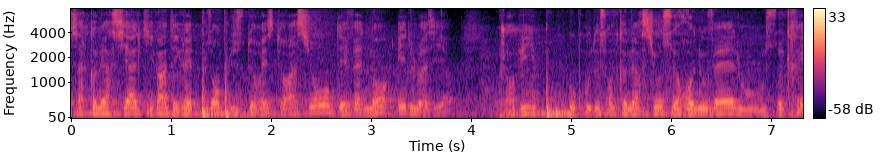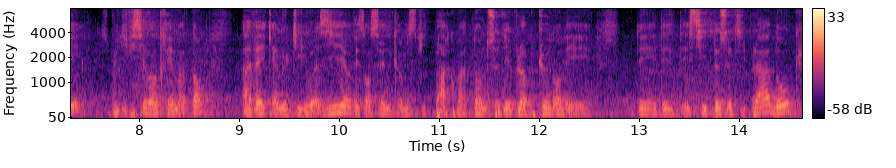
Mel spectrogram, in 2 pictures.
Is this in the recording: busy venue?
yes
